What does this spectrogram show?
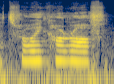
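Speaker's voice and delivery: usual speaking voice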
